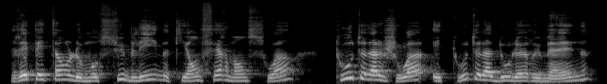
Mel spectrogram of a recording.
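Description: Slow, solemn male audiobook narrator. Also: high-pitched. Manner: slow, solemn, expressive reading.

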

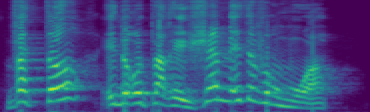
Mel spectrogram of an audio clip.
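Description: Reader doing a young female singer, distraught, tearful, high-pitched. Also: big pitch swings, a little slow. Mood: furious. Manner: pleading, tearful, then furious.

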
